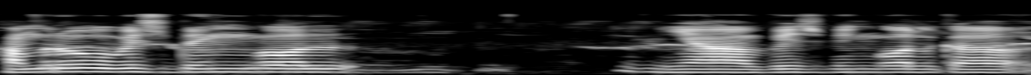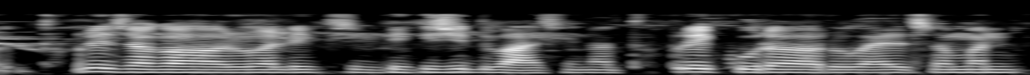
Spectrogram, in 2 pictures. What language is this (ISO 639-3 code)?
nep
